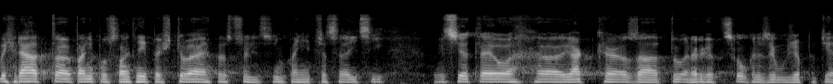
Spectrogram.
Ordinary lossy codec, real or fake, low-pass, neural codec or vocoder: Opus, 32 kbps; fake; 10.8 kHz; codec, 24 kHz, 1 kbps, SNAC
